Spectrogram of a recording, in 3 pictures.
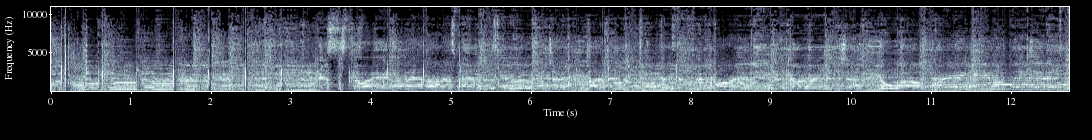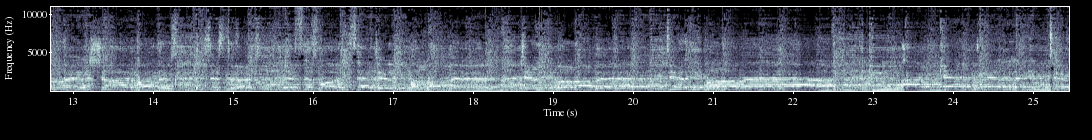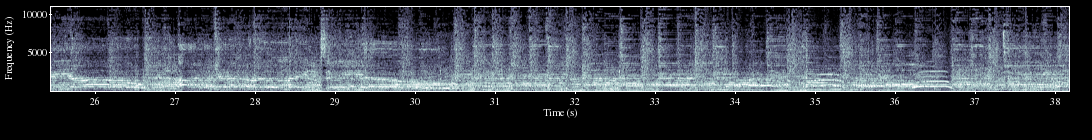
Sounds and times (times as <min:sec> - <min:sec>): Rock and roll: 0:00.0 - 0:38.1
Singing: 0:03.3 - 0:30.9, 0:33.7 - 0:38.1.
